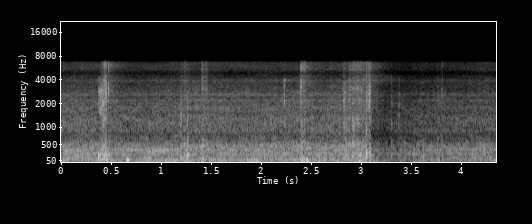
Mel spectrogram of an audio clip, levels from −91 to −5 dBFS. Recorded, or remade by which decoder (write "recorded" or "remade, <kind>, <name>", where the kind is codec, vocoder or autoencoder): remade, codec, DAC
